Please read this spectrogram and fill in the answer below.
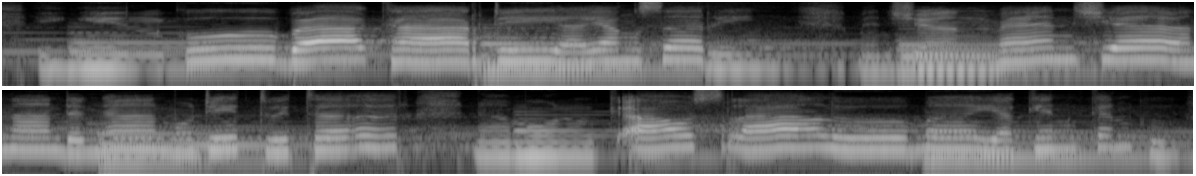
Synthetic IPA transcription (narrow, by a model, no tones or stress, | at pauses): iŋɪnkubakardiajaŋsəɾɪŋ | mɛnʃiənmɛnʃiənandəŋanmudit̪wit̪ʰər | namʊnkʰawsəlaluməjakinkanku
